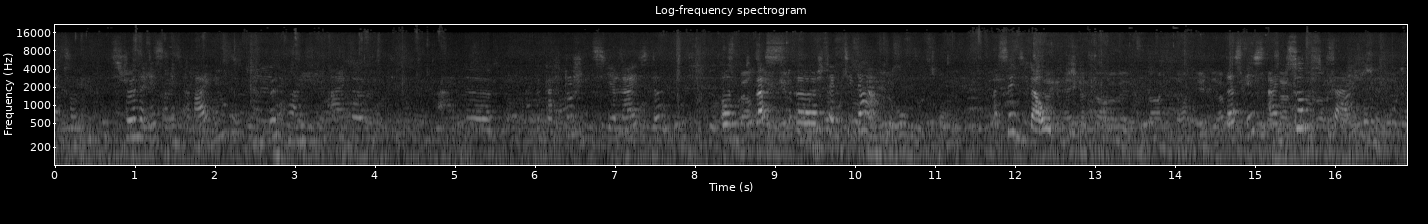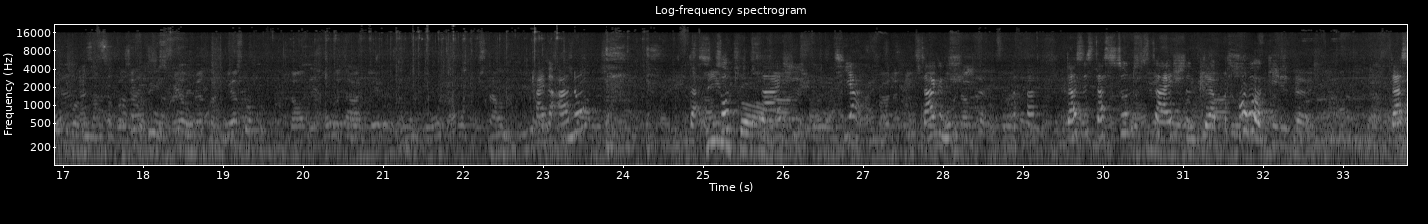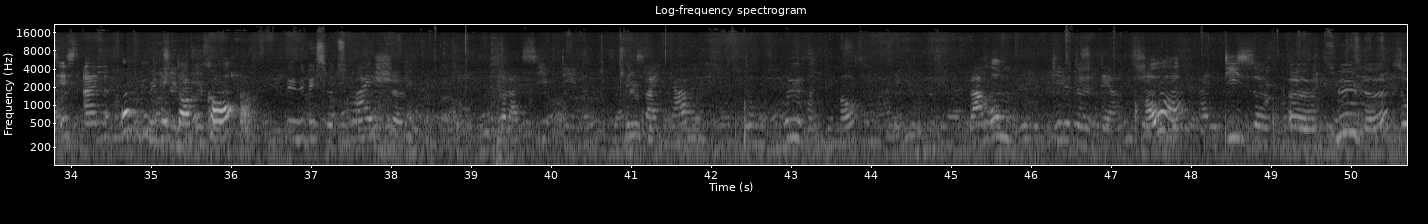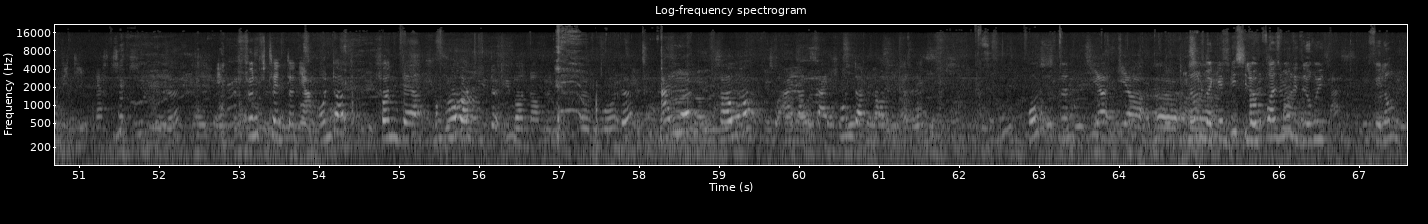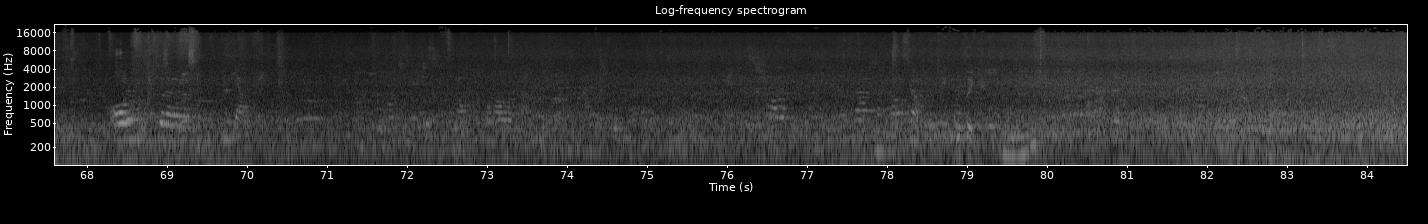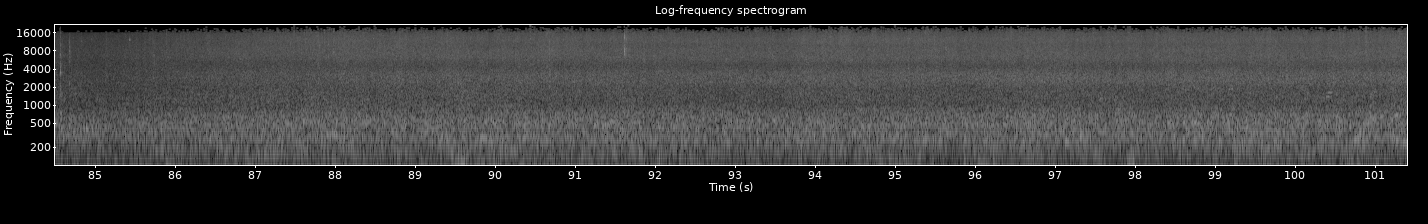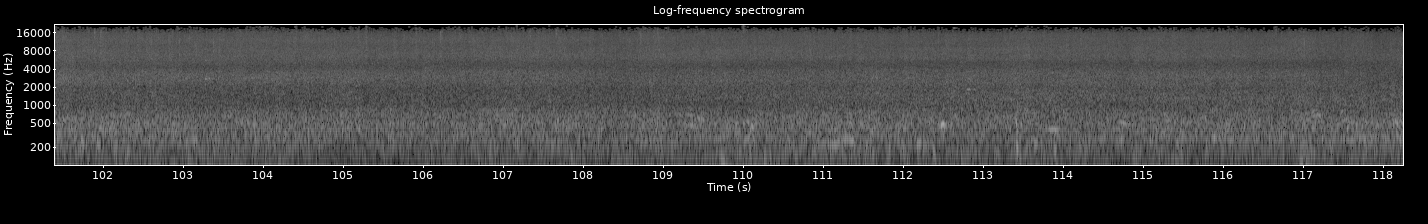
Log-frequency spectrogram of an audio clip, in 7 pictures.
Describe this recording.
Into narrow cobblestones streets, a German tourists group is visiting Maastricht. I'm entering into a bakkery, behind there's an enormous water mill. At the end, a Spanish tourists group leaves with the bikes.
